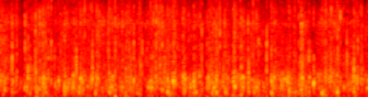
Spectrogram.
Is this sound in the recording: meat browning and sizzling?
no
